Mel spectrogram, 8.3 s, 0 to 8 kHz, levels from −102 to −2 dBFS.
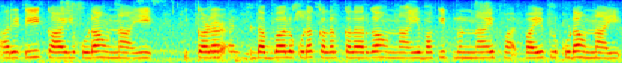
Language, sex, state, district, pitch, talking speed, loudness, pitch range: Telugu, female, Andhra Pradesh, Sri Satya Sai, 270 Hz, 115 wpm, -16 LUFS, 260-280 Hz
